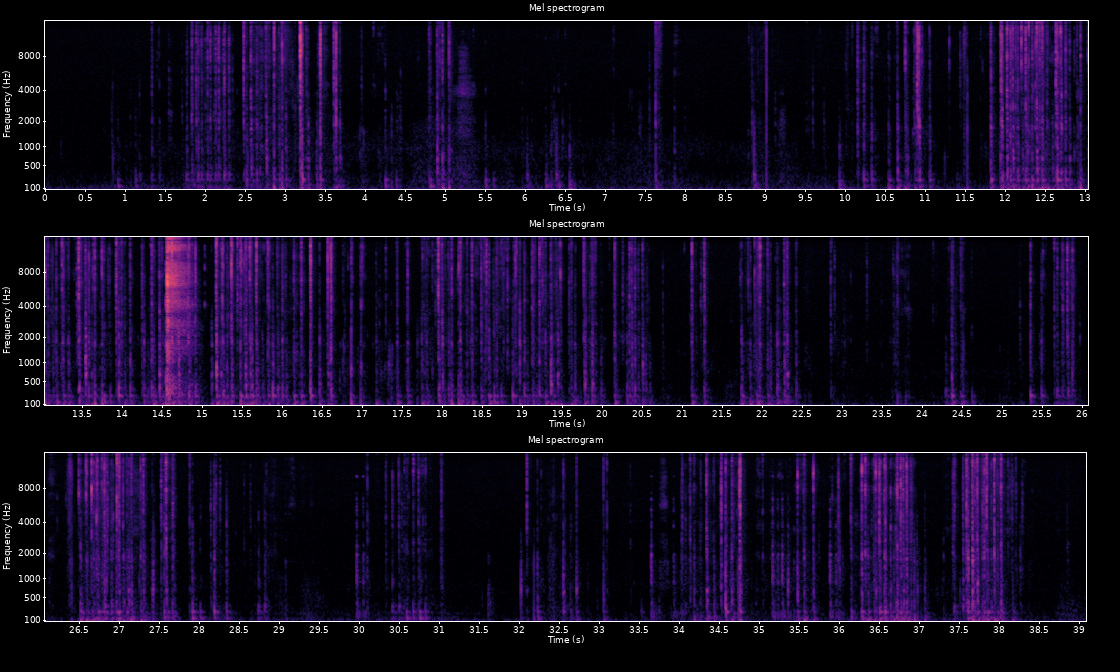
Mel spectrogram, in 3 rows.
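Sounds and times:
computer keyboard typing: 0.8s - 8.0s, 8.8s - 29.2s, 29.9s - 31.2s, 32.0s - 38.4s.

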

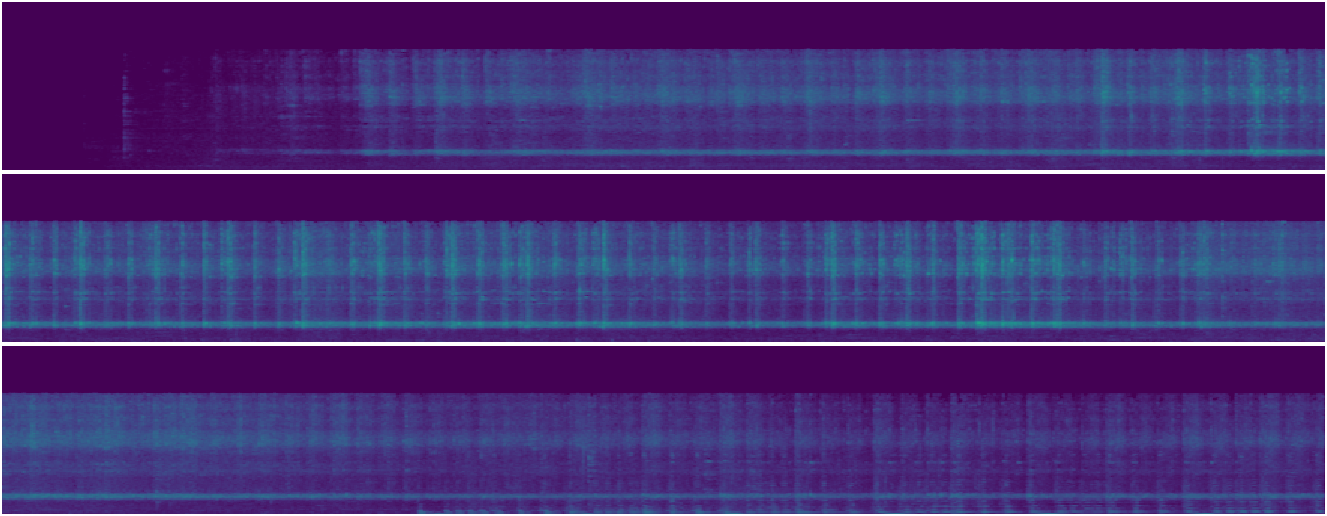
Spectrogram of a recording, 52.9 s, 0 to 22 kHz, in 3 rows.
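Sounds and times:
jingle bells shaken: 3.8s - 52.9s.

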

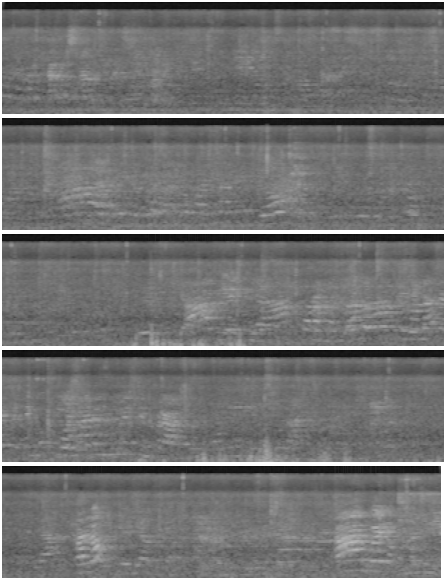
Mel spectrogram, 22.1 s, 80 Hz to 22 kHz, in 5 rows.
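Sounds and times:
people talking: 0.0s - 22.0s
footsteps on brick paving: 1.0s - 17.4s.

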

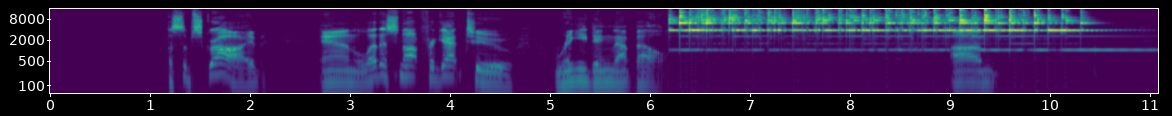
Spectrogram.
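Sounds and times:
bell ringing in rapid trill: 6.2s - 11.0s.

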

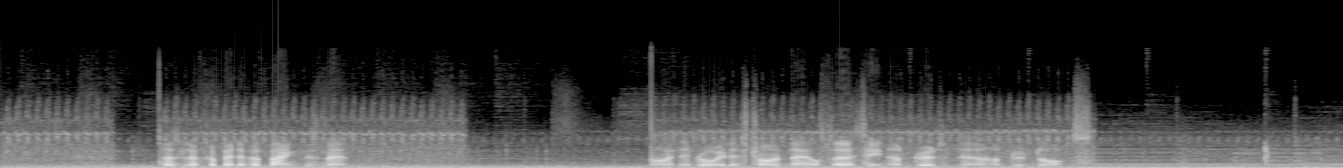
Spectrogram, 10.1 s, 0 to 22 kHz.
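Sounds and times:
helicopter engine and rotor drone: 0.0s - 10.0s.

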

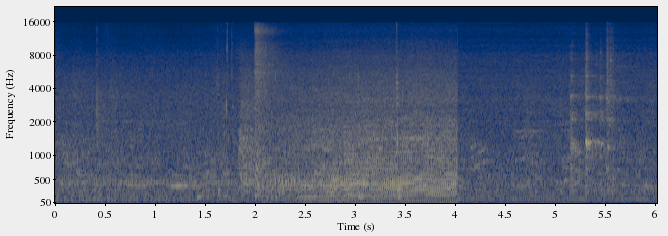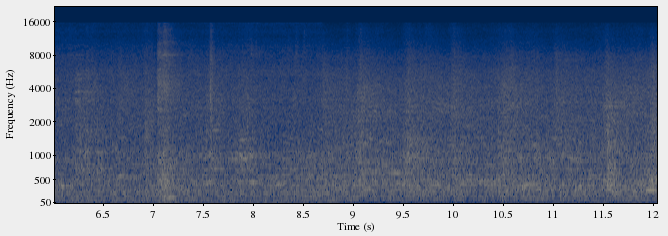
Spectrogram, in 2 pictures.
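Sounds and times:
loud mechanical drone: 2.2s - 4.0s
kitchen utensils clinking: 5.1s - 6.5s.

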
